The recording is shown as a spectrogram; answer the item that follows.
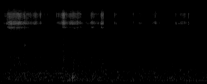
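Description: Faint, high-pitched scratchy rustling in short spurts, strongest in the first half second, picked up by a video-call microphone: a small movement or rub near the mic.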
